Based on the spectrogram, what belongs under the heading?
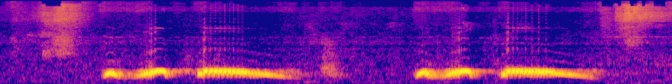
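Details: Thai spotted dove used as a decoy, 'sai phon liw tan' song style. Two clear phrases, a rising double coo leading into a sustained downward-sliding croo, with faint insect-like hisses at the edges.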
